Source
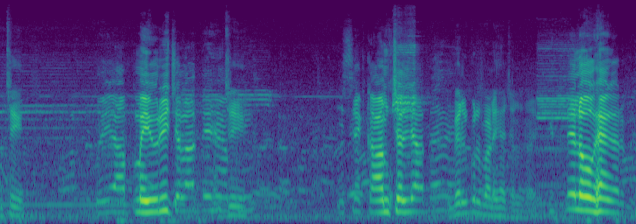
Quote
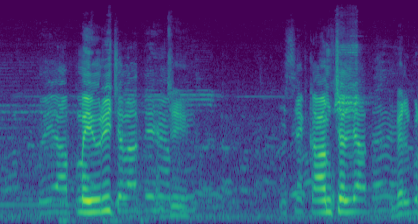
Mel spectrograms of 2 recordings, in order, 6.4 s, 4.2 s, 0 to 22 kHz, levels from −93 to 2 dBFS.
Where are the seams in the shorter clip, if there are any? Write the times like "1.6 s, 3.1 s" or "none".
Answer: none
